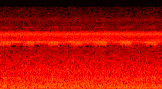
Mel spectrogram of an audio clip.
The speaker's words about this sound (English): Can you hear that? I think they're crickets. I don't know what they are. Yeah, I'm pretty sure they're crickets.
